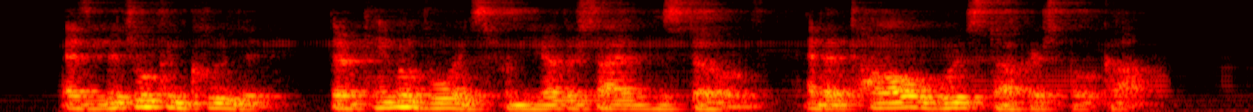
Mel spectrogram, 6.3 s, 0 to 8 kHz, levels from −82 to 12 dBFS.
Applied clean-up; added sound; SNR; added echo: neural separator model SepFormer DNS4.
